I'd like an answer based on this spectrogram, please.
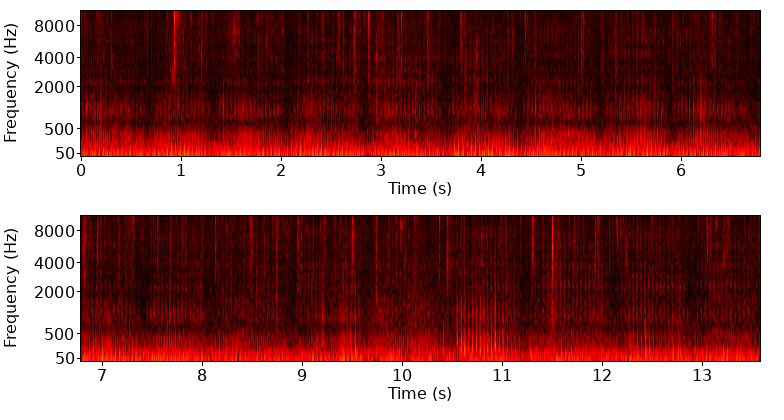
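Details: Purring cat with a throaty, pulsing rumble, its rhythm briefly shifting near the end, accompanied throughout by crackling fireplace sounds.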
